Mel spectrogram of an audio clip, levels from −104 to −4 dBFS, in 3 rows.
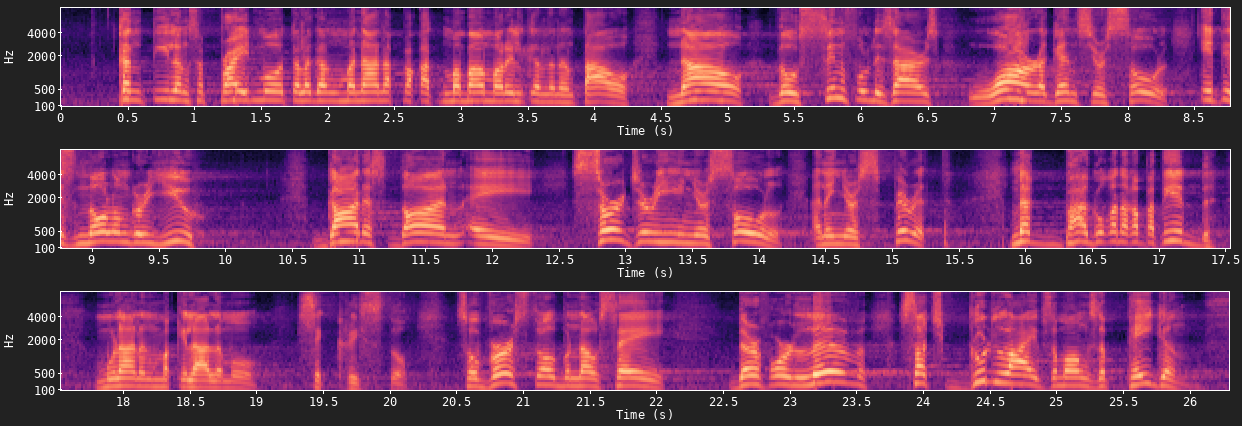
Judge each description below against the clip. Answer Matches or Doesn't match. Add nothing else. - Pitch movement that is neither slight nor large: Matches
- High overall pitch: Matches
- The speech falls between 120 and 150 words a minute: Matches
